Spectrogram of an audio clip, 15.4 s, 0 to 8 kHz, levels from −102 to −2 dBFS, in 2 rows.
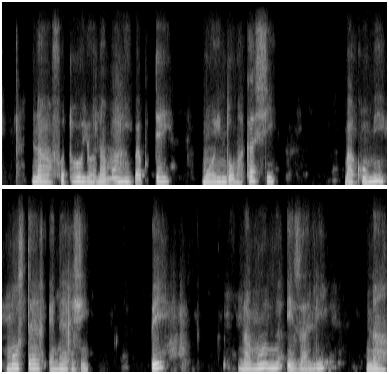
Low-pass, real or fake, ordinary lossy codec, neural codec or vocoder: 7.2 kHz; fake; Opus, 24 kbps; vocoder, 22.05 kHz, 80 mel bands, WaveNeXt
